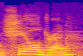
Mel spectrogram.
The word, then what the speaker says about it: Sheoldred: Sheodred, the Whispering One. – Sheoldred. – No! 7 mana, 6. – There's an L. – It's a silent L, okay?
